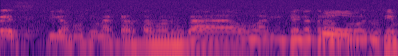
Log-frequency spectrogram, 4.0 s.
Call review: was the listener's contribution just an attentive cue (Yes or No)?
Yes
